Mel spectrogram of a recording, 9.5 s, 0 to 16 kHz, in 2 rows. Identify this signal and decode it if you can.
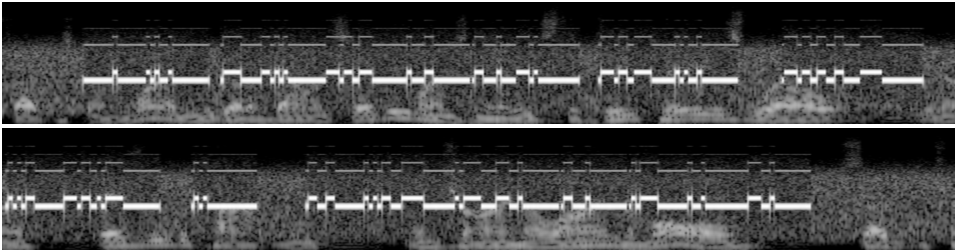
TTY/TDD text telephone tones (45.45 baud Baudot), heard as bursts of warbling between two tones, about 400 Hz shift, 1600 Hz centre, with speech in English. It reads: FOR MUCH OF ITS EXISTENCE,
